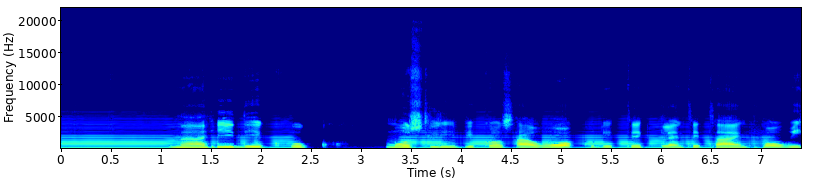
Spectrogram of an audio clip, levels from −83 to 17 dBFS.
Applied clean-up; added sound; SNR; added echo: neural mask model RNNoise.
